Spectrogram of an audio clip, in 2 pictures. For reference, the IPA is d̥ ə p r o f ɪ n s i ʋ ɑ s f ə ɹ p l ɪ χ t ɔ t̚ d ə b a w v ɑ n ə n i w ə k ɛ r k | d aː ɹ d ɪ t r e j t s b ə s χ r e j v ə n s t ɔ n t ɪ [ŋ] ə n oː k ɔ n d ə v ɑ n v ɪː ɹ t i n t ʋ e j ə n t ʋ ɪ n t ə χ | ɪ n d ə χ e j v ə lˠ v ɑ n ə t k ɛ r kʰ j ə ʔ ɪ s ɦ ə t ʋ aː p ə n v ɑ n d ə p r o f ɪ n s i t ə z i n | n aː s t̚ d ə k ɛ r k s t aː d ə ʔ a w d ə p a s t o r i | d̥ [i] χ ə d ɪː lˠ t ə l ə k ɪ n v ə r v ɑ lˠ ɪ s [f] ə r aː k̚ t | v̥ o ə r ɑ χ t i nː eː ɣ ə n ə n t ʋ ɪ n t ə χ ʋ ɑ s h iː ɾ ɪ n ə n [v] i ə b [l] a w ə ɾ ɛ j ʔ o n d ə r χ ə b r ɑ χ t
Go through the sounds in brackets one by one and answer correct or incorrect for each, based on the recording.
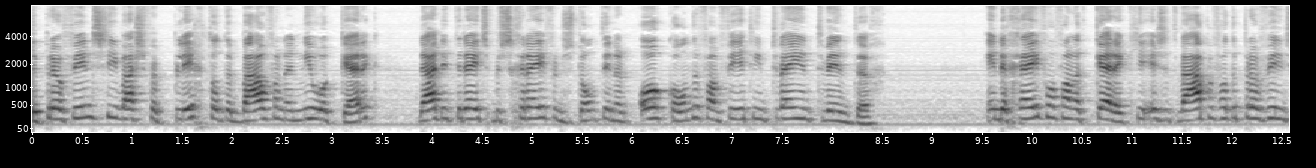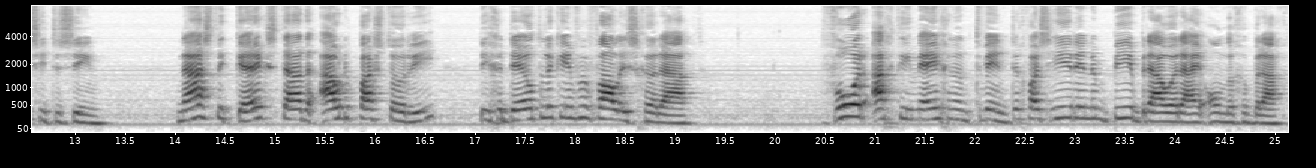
incorrect: n, correct, incorrect: χ, incorrect: b, incorrect: r

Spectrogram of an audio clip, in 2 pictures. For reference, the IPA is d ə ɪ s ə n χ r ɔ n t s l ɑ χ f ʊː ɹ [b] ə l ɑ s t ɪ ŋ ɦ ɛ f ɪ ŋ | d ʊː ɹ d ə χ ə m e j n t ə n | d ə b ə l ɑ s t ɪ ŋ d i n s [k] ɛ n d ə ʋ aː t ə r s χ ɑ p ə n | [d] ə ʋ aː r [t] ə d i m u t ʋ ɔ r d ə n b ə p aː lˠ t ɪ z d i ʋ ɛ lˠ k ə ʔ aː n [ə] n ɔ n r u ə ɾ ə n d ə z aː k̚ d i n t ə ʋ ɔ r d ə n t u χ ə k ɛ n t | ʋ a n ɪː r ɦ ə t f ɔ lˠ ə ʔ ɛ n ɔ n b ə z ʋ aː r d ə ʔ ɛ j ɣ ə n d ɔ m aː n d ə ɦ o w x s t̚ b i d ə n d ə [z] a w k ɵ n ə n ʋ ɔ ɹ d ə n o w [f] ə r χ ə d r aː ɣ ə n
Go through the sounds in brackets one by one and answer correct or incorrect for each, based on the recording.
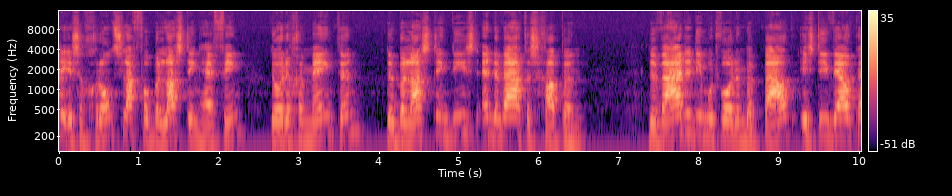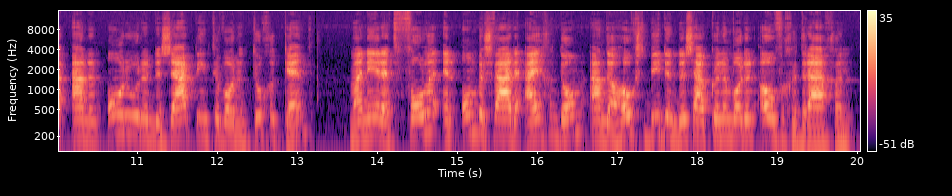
correct, incorrect: t, correct, incorrect: d, correct, correct, incorrect: v

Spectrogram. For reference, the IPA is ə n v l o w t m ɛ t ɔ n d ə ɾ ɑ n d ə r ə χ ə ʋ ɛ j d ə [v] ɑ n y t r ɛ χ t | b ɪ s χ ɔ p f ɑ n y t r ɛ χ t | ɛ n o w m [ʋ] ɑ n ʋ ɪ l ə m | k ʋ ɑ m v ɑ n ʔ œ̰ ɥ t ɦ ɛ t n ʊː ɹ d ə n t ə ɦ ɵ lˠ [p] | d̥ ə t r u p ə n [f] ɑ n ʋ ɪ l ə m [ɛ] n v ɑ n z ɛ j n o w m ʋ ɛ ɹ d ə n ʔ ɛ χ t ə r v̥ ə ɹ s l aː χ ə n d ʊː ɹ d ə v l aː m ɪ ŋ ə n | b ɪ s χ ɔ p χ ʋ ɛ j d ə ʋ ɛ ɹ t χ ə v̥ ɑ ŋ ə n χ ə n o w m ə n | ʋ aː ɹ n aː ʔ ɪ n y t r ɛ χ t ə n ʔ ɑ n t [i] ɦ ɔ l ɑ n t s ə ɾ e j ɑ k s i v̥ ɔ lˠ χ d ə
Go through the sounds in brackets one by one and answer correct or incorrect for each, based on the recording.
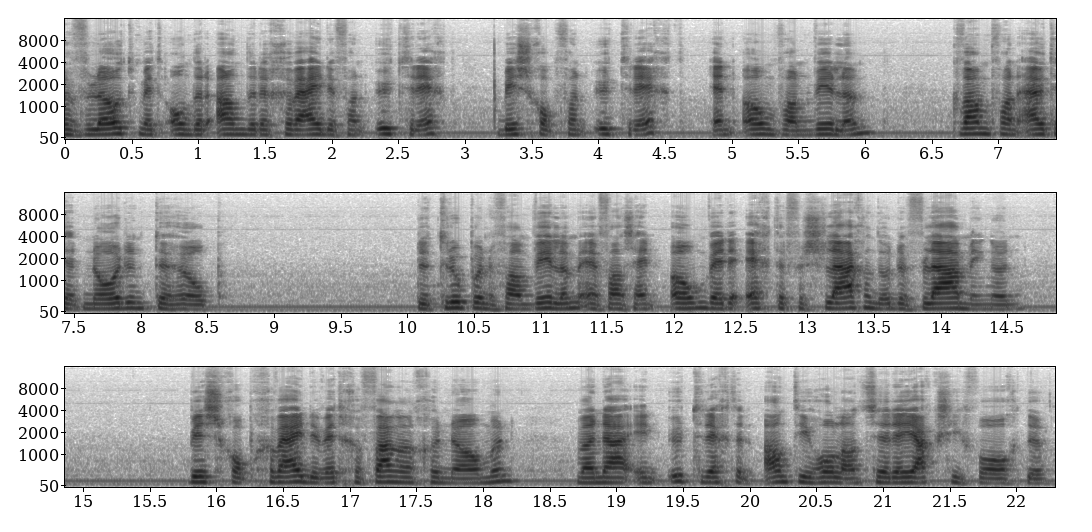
correct, incorrect: v, correct, incorrect: v, correct, correct

